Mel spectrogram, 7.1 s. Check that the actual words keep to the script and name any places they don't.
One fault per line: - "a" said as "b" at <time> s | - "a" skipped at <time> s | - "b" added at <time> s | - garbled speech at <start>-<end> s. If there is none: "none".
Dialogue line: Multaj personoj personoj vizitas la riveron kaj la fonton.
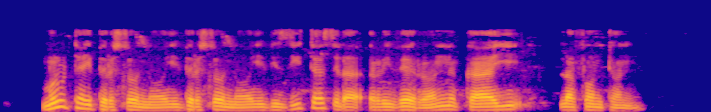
none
